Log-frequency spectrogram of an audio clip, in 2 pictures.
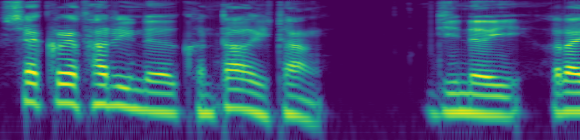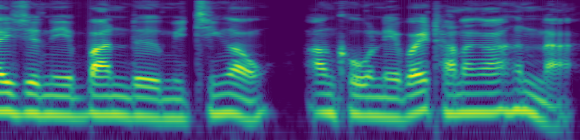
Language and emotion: Bodo, neutral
